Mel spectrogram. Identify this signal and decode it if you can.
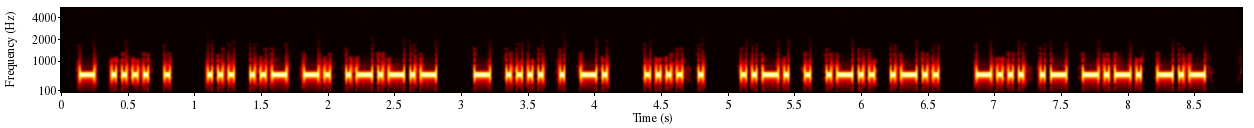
Morse code, heard as a keyed tone, about 30 wpm, 600 Hz. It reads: THE SUN. THEN HE FELL BACK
